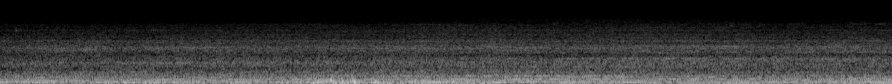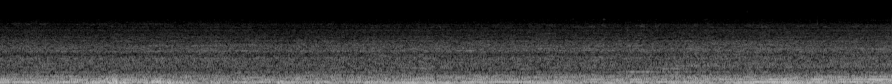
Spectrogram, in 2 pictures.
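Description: Train moving through a station: a steady low rumble with a couple of sharp knocks, about three and a half and ten seconds in, and the rumble grows deeper and louder in the last few seconds.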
